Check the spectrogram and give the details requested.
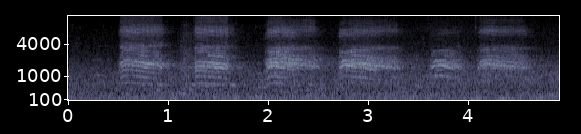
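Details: Eurasian jay giving a series of six harsh, rasping screeches, each about half a second long and spaced roughly a second apart, loud and broadband over a quiet background.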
